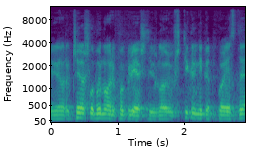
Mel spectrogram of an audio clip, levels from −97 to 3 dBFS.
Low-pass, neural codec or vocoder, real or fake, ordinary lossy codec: 10.8 kHz; codec, 24 kHz, 3 kbps, HILCodec; fake; Opus, 64 kbps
